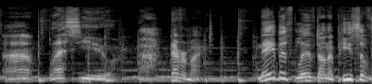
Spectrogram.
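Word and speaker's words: Naboth: that's what i said may birth i think you're saying it wrong his name was neybeth ah bless you never mind nabith lived on a piece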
